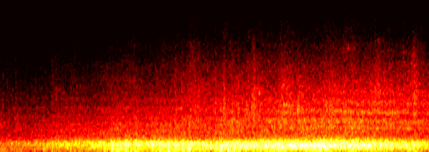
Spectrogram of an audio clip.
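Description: A train rumbles steadily along the rails, a dense continuous roar with faint rhythmic clatter, growing slightly louder in the first second and then holding loud with no voices.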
